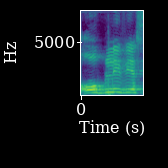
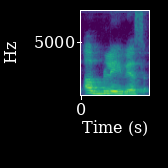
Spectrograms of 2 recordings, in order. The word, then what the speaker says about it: oblivious: अब देखिए इसको oblivious मत पढ़िएगा, राइट, oblivious इसको आप मत प्रोनाउंस कीजिएगा, इट्स प्रोनाउंसिएशन इज oblivious, आ की साउंड देगा यहाँ पे वो oblivious, राइट।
